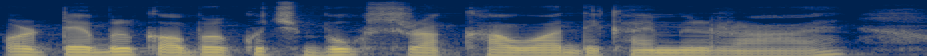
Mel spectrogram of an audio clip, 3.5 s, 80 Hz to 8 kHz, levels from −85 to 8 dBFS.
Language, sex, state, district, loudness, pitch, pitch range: Hindi, male, Arunachal Pradesh, Papum Pare, -19 LUFS, 110 Hz, 100-125 Hz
